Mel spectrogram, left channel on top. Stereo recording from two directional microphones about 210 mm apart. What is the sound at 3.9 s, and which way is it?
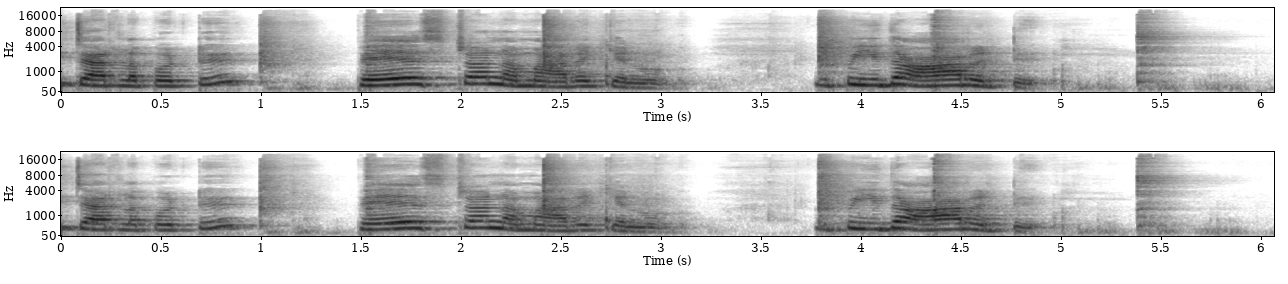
Speech, 45° left (ahead or behind).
